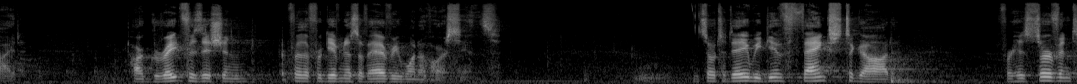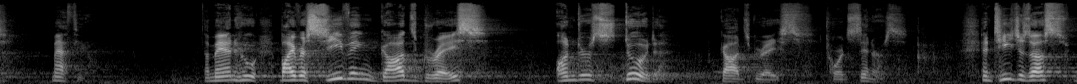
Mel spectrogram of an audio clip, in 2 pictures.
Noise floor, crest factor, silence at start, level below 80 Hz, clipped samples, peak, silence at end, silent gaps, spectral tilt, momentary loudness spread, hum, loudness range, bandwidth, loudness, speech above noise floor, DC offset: -60 dBFS; 24 dB; 0 s; -68 dBFS; under 0.1%; -4 dBFS; 0 s; none; -1 dB/octave; 19 LU; none; 12 LU; 19 kHz; -25 LUFS; 33 dB; under 0.1%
